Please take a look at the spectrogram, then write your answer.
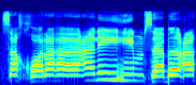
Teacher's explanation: اب با جو ہے یہاں پہ جو ہے ساکن ہے تو یہاں پہ قلقلہ کریں گے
